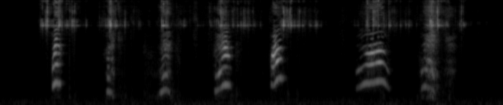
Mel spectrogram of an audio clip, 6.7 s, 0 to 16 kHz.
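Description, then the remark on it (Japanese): A one-year-old Scottish Fold cat named Sco makes about seven short vocalizations, bending chirps and small meows spaced roughly a second apart, with quiet pauses between them. No one talks. “私はスコ、スコティッシュフォールドの1歳と少し。”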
